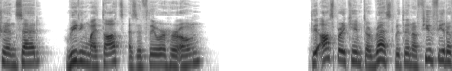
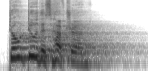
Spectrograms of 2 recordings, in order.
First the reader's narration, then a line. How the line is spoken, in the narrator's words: I cried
